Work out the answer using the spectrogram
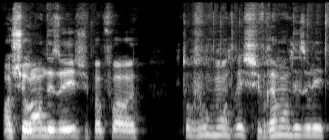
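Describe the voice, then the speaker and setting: Very fast and mellow, his high voice stays fairly even in intonation over slight background noise. He's opening trading card boxes on camera in a casual chat, often hesitating, apologizing and putting himself down.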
